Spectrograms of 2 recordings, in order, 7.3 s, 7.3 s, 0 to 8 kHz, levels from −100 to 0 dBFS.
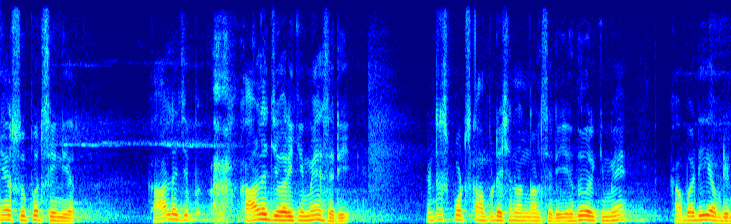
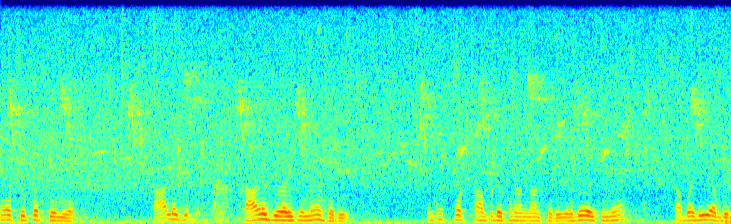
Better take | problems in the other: first | background sound (Rain); 10 dB below the speech

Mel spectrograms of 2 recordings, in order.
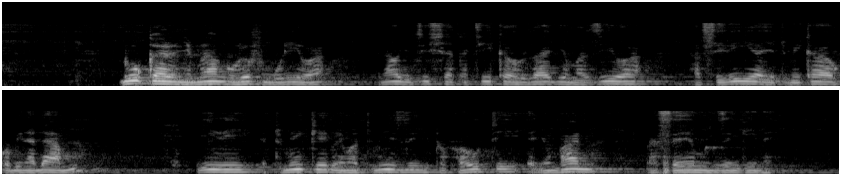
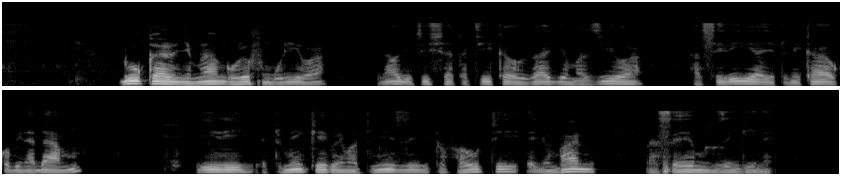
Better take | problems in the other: second | room echo; dies away in 1.5 s

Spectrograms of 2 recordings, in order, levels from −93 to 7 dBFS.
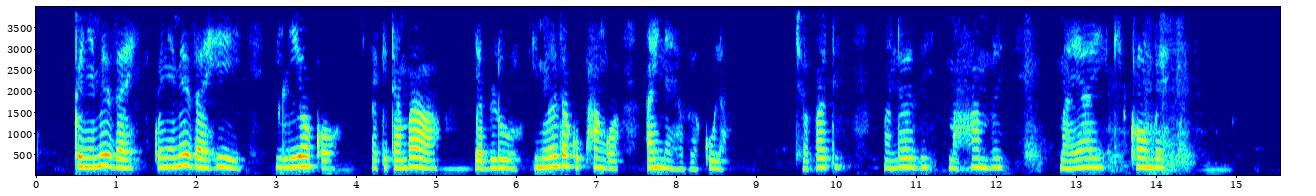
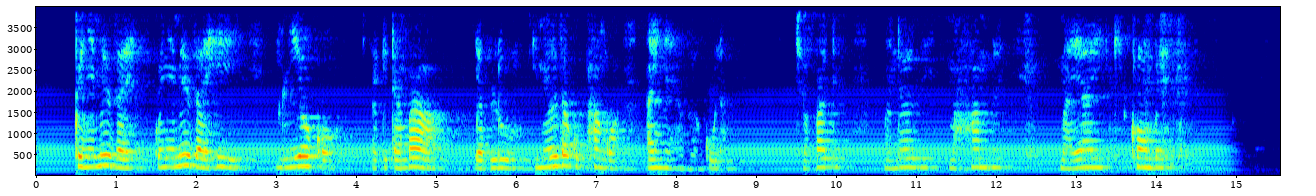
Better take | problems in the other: first | background sound (Wind instrument, woodwind instrument); 18 dB below the speech // room echo; dies away in 0.7 s

